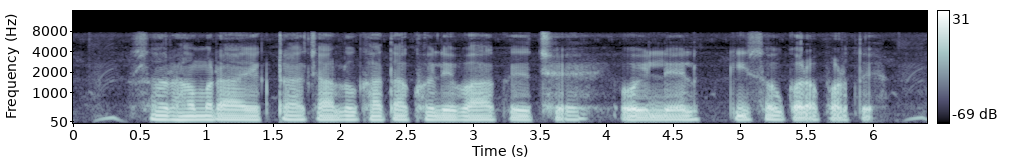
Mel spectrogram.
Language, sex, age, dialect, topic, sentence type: Maithili, male, 18-24, Southern/Standard, banking, question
